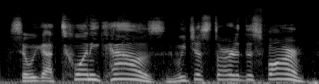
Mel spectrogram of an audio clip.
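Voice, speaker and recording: A man's voice: high voice, expressive, unhurried, fairly bright tone. A man telling a casual story on a walk-and-talk farm vlog, rambling with many fillers as he walks through a pasture. He is recorded on a handheld phone out in the open. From United States. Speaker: farmer and channel host. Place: outdoors in a farm pasture with cattle.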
